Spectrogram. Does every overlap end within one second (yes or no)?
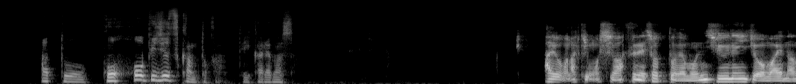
yes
